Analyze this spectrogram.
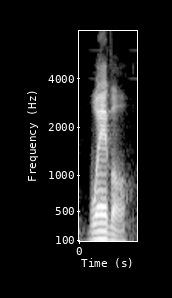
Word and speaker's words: huevo: So, for example, the written word here, meaning egg, H-U-E-V-O, it just sounds like huevo. It's totally silent. Or helado.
